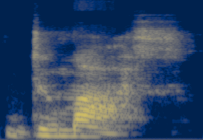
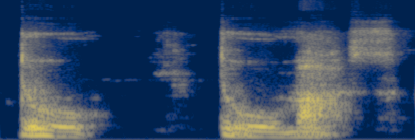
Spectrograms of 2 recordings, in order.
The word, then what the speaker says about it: Dumas: And author Alexander Dumas. Not to be confused with dumbass. It was the thick head root beer commercials. I'd love to be here working at Dumbass and Dumbass. It's pronounced Dumas. Dumas.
